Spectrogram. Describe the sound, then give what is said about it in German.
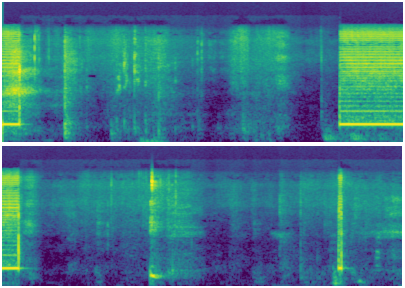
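Telephone tones during a prank call: a loud, steady electronic ringing tone lasts about a second, surrounded by a few short beeps, with quiet whispering and soft voices in between. “sie ruft jetzt äh, Melina an. Los geht's.”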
